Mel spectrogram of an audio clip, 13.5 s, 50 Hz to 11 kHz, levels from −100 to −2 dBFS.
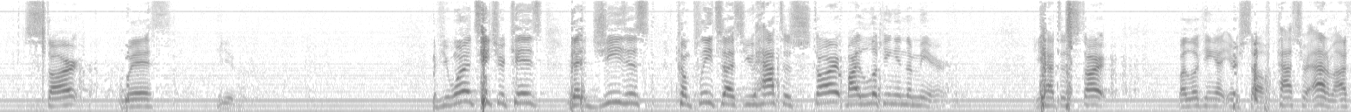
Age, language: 20-39, English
